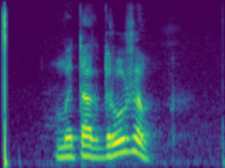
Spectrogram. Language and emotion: Russian, neutral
